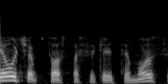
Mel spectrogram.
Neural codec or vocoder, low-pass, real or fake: codec, 16 kHz in and 24 kHz out, 2.2 kbps, FireRedTTS-2 codec; 3.6 kHz; fake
